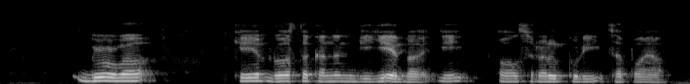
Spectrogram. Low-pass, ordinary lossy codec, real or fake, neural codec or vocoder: 7.2 kHz; MP3, 64 kbps; fake; codec, 16 kHz, 8 kbps, FunCodec, trained on LibriTTS, 25 frames a second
